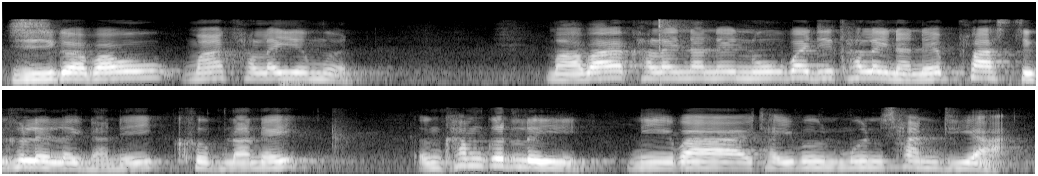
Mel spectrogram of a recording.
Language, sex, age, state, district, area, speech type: Bodo, female, 60+, Assam, Kokrajhar, rural, spontaneous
